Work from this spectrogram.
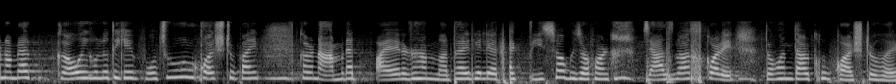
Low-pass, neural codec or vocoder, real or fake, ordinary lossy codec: none; codec, 16 kHz, 1 kbps, X-Codec, HuBERT features, trained on balanced general audio; fake; none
